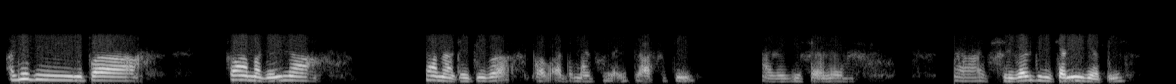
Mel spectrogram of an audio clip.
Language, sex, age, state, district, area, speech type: Manipuri, male, 60+, Manipur, Imphal East, urban, conversation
